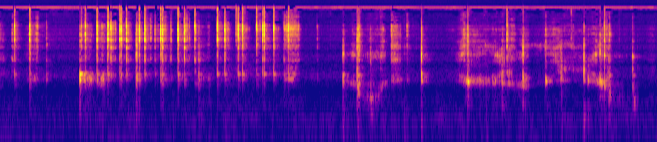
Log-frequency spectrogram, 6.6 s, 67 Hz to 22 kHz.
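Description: Long acrylic nails tap and scratch the outer wall of a hollow pink plastic tumbler cup held in the hands. Quick, dry clicks come in clustered bursts with a hollow tone around 1.1 kHz and a bright top, stopping almost instantly. Between them are rougher scratching passages with short pauses.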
